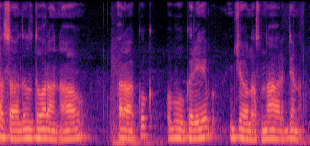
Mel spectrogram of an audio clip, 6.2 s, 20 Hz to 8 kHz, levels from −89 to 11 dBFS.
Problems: none marked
